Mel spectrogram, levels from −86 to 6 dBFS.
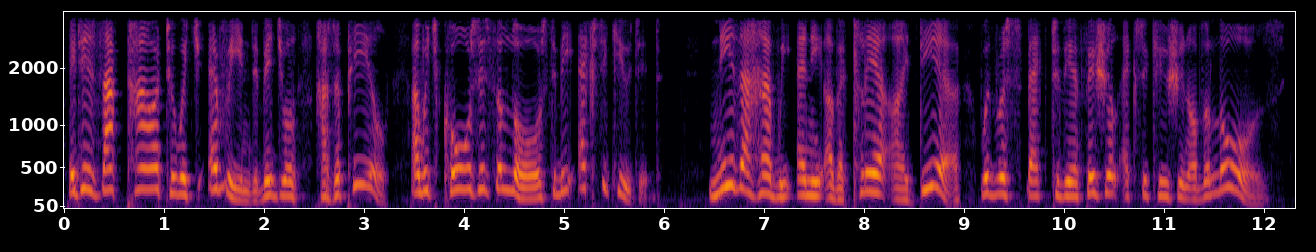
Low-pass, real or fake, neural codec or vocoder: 3.6 kHz; real; none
